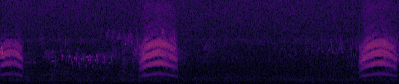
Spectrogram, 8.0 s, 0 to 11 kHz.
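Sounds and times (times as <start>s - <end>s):
spotted towhee raspy mewing cries on a trail at Gibson Jack Creek, Idaho: 0.0s - 0.5s, 2.8s - 3.6s, 7.2s - 7.9s
quiet hissing background: 0.0s - 7.9s.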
